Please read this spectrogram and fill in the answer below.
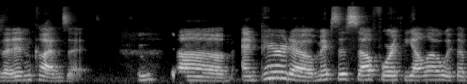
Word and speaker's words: peridot: The crystals are rose quartz, of course, the diamond, and the peridot. Peridot, I think is how you say it. It's peridot, yeah.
